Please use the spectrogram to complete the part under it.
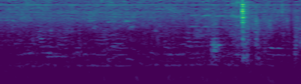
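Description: A metal spatula scrapes a pan.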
